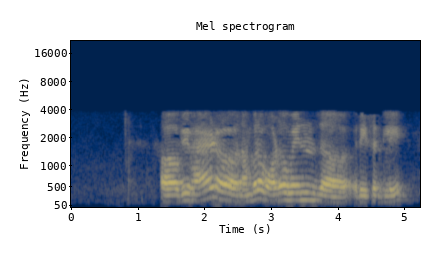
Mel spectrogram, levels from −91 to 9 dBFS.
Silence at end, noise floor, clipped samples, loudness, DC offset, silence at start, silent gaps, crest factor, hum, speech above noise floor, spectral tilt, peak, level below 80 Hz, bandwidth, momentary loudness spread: 0.2 s; -62 dBFS; under 0.1%; -21 LUFS; under 0.1%; 1.35 s; none; 14 dB; none; 42 dB; -9.5 dB/octave; -8 dBFS; -68 dBFS; 4 kHz; 8 LU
